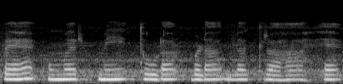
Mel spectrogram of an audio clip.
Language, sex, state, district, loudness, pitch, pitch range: Hindi, female, Punjab, Fazilka, -14 LUFS, 230 Hz, 225-235 Hz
